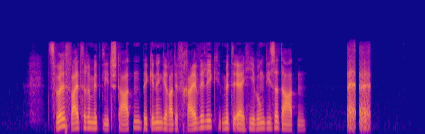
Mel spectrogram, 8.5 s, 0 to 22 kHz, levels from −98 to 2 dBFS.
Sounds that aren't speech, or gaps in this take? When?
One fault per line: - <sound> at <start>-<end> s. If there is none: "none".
- laugh at 6.9-7.4 s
